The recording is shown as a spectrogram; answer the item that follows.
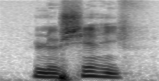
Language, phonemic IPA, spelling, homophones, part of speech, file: French, /ʃe.ʁif/, shérif, chérif, noun, Fr-shérif.ogg
- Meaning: sheriff (all meanings)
